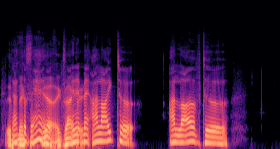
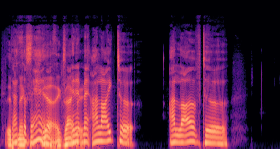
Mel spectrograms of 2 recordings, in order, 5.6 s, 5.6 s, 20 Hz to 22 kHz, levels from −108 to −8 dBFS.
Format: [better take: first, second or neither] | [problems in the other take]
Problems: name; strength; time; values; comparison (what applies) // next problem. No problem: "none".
second | muffled; very; fading above 4 kHz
